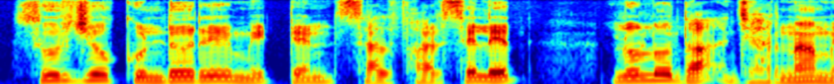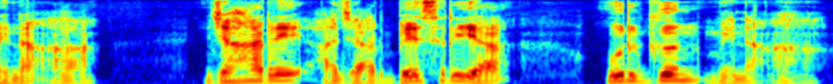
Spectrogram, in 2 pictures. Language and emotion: Santali, neutral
